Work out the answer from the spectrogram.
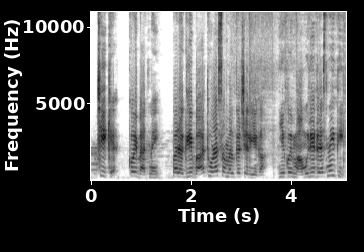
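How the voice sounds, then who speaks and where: A woman's voice: fairly high pitch, normal speed, bright, forceful tone. A woman voicing a vain, fashion-obsessed rich young woman in a family story, with a haughty, boastful manner. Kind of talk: Hindi animated family story dialogue. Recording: faint background music.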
